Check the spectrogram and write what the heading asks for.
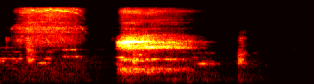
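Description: A woman breathing audibly through her mouth as she holds a deep yoga forward fold: two long breaths, the second louder and harsher.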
